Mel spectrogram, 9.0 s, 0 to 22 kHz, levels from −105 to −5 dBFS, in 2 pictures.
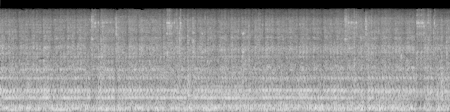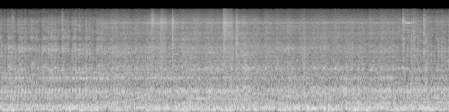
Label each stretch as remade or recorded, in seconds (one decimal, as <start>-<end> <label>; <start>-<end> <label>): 0.0-5.5 recorded; 5.5-8.5 remade; 8.5-9.0 recorded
